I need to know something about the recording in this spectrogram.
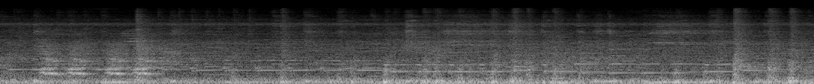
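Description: Background music and electronic game tones from arcade machines over a steady low rumble: a few quick repeated beeps in the first second and a half, then longer held tones.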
